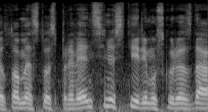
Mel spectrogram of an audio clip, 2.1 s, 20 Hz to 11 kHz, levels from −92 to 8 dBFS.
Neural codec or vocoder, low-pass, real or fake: vocoder, 44.1 kHz, 128 mel bands, Pupu-Vocoder; 9.9 kHz; fake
